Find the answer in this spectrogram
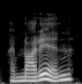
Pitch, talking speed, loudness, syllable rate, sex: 195 Hz, 220 wpm, -15 LUFS, 5.0 syllables/s, female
